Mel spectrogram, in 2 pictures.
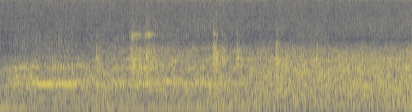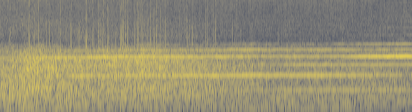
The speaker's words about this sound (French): Dans une rue de Paris, à un tournant, voiture de police, il la dépasse.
